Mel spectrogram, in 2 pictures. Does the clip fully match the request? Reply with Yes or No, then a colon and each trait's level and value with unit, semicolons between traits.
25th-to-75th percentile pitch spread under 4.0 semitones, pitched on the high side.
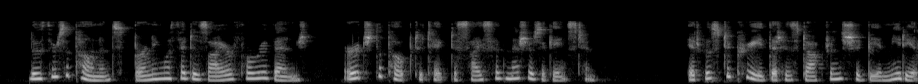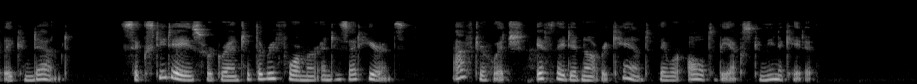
No: average, 4.5 semitones; high, 235 Hz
